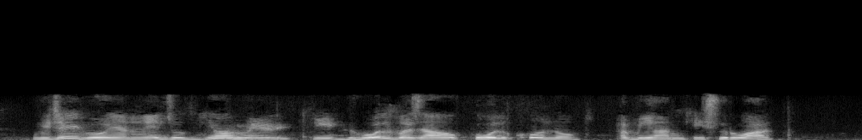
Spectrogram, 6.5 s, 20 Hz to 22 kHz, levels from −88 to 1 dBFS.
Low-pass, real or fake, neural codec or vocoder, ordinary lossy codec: 7.2 kHz; fake; codec, 16 kHz, 1 kbps, X-Codec, HuBERT features, trained on general audio; AAC, 32 kbps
